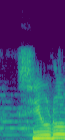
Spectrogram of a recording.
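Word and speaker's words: pseudo: next word है सूडो सूडो में जो पी है वो यहां पर साइलेंट है एंड नेक्स्ट वर्ड है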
